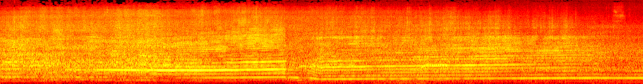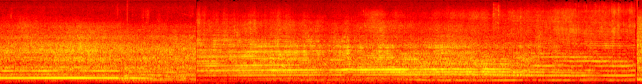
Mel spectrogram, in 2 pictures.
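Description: Track cars' engines running hard on a circuit: one engine's note climbs steadily under full throttle, drops sharply with an upshift about four and a half seconds in, climbs again, and drops with another upshift about twelve and a half seconds in before pulling up once more.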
